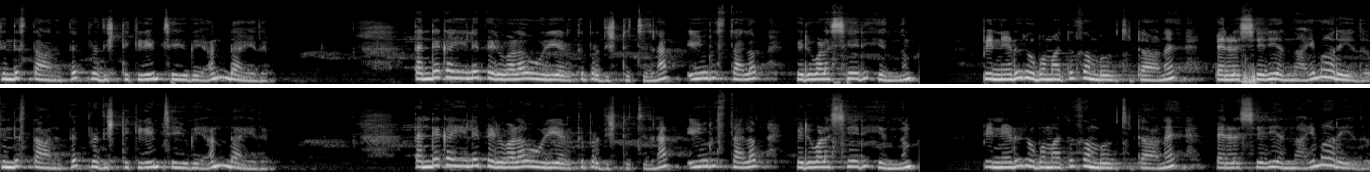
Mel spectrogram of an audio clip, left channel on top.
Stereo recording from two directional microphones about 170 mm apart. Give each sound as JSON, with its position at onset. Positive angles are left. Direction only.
{"t": 0.0, "sound": "a woman's voice", "side_deg": 0}
{"t": 9.8, "sound": "a woman's voice", "side_deg": 30}
{"t": 10.1, "sound": "a woman's voice", "side_deg": 10}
